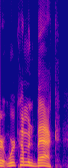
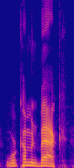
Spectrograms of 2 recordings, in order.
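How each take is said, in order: The two takes are said the same way.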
